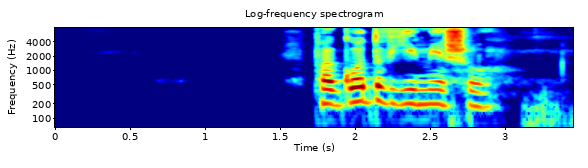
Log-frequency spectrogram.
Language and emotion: Russian, neutral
